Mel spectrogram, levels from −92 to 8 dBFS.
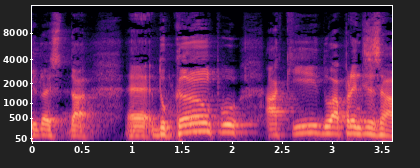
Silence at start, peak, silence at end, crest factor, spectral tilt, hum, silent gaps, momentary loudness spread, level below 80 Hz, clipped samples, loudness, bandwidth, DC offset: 0 s; -2 dBFS; 0 s; 14 dB; -5.5 dB/octave; none; none; 7 LU; -44 dBFS; under 0.1%; -16 LUFS; 14 kHz; under 0.1%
